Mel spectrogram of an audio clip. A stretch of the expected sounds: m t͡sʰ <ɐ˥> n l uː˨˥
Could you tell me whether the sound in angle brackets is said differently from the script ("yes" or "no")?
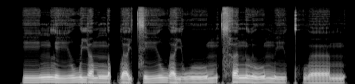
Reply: no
